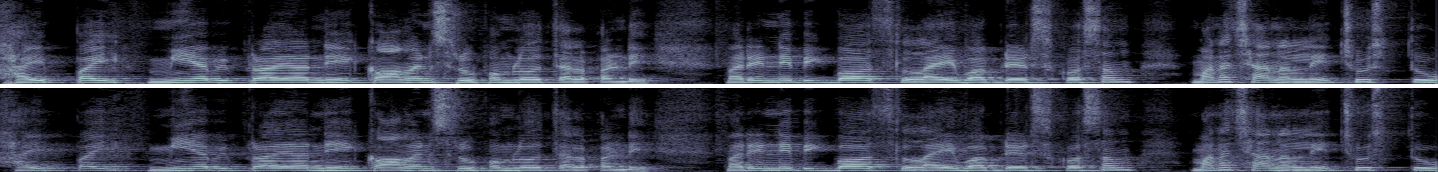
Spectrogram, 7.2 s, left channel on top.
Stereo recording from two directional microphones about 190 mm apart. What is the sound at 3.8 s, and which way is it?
Speech, 5° left (ahead or behind).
